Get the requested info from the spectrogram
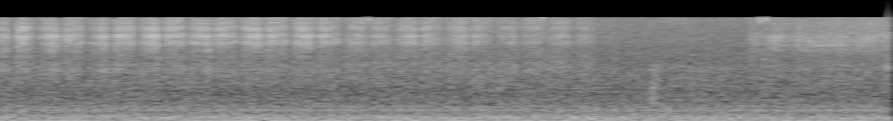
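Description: Cotton pad rubbing pastel chalk onto paper in quick, repeated back-and-forth strokes, laying down a dark-to-light gradation, over a steady low background hum.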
